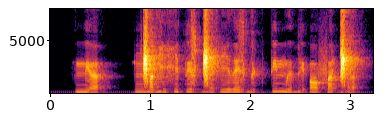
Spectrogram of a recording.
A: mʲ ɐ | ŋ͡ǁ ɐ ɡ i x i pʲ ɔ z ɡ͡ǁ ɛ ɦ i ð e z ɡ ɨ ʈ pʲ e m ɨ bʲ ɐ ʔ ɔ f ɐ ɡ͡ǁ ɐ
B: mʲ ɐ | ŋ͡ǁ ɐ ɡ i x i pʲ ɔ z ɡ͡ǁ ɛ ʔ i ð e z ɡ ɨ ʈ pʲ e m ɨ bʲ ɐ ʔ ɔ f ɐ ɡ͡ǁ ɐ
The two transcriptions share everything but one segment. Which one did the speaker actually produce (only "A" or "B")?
B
